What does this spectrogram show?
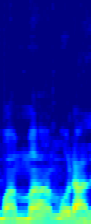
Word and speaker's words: Juan Ma Morales: I'm going to make him pronounce it Juan. Juan Ma Morales.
